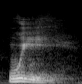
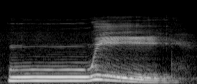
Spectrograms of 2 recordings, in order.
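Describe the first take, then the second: First: The W sound is very short. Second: The W sound is held long. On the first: "Let's cut it even further" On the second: "let's elongate that W"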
